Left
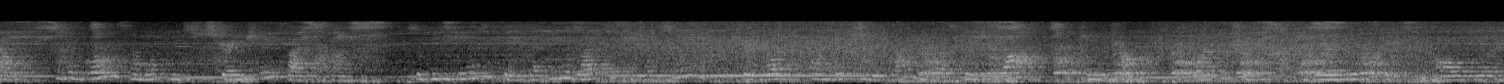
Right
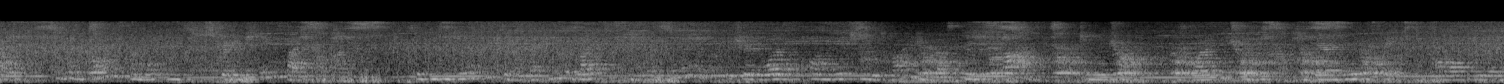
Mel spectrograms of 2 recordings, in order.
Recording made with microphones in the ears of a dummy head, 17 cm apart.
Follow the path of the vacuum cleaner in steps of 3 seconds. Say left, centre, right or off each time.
right, right, centre, left, left.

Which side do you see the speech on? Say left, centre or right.
right.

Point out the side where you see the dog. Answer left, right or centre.
left.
